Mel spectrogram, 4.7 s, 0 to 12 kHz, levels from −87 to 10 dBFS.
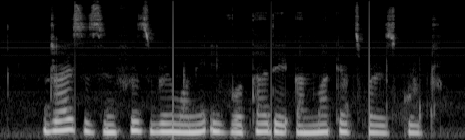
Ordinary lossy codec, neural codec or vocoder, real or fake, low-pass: none; none; real; none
